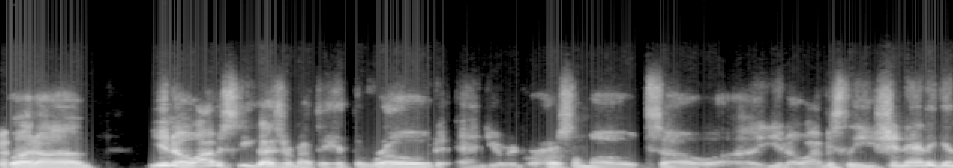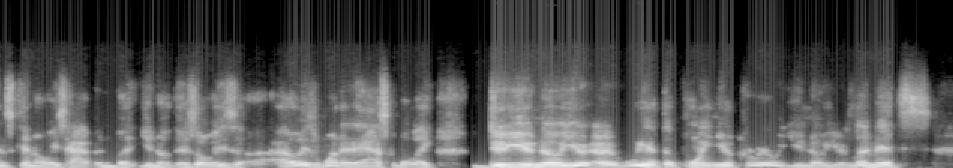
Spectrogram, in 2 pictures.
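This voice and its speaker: A man's voice: medium pitch, steady tone, quick pace, a little mellow. A man interviewing a musician, chatty and joking in friendly banter. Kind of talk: casual interview chat.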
